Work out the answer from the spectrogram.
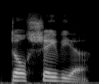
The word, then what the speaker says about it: Dolcevia: It's Dolcevia. Right. So think of the famous Italian phrase dolce vita, representing the sweet life, but simply drop the T.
